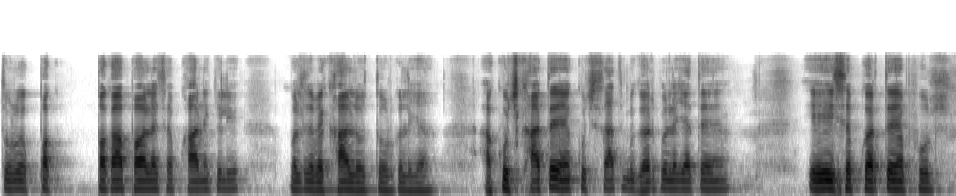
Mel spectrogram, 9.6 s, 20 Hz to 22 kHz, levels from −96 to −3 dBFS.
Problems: constant background noise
